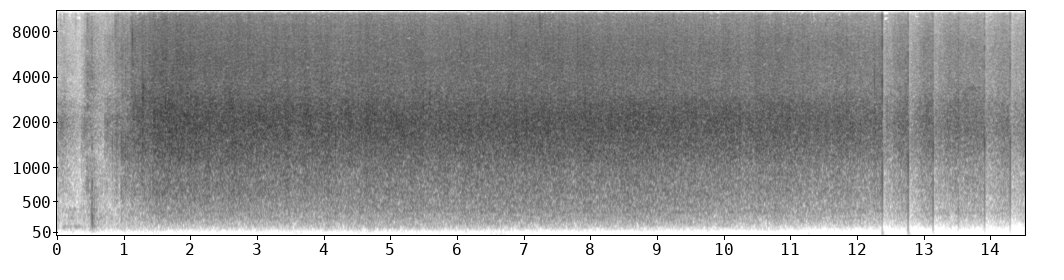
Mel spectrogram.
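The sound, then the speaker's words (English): Loud, sustained applause from a large crowd during a Trump speech honoring Corinne Owens, widow of U.S. Navy Senior Chief William Ryan Owens, with Trump clapping into the mic; a dense steady roar of clapping lasting over ten seconds before thinning into a few scattered, separate claps at the end. “And then Trump claps into the mic.”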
